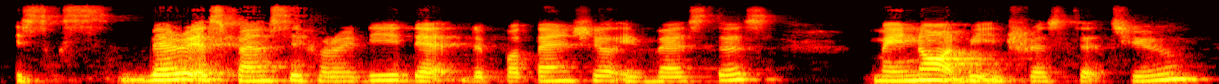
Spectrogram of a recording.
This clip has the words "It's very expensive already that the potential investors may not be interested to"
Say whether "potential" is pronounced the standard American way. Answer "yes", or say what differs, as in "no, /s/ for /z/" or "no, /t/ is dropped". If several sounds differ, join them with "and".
yes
